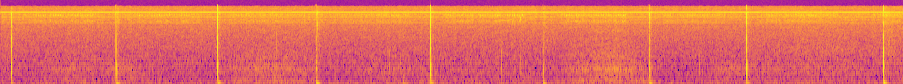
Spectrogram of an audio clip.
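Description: Sharp single clicks about once a second, nine in all, over a faint steady hiss.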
